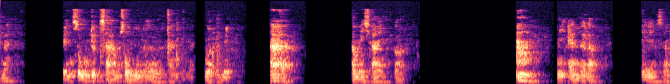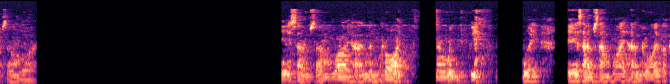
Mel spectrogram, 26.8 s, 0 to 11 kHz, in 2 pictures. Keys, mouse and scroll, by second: 2.0-2.8 Right, 3.3 Right, 3.6 Right, 3.9 Right, 4.1 Right, 4.3-5.3 Right, 12.2 Right.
